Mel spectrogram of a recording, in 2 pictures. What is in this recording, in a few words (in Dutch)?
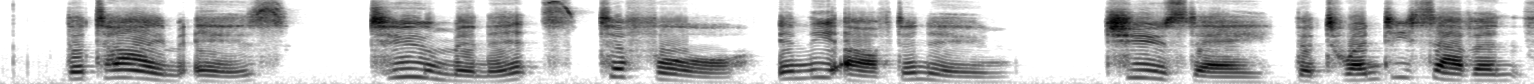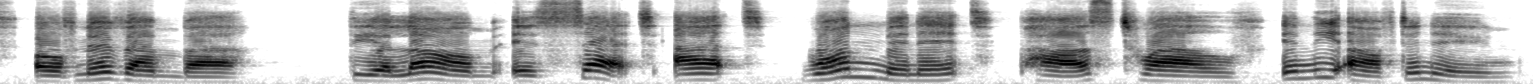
GB vrouw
